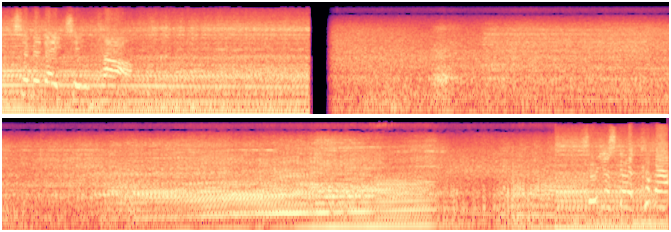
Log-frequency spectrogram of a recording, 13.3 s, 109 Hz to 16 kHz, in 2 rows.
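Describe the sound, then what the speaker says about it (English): A Ford Escort Mk2 drives at full speed on a road, its engine droning loudly and steadily with strong vibration, briefly cut off near the start, with a person talking over the noise. "It's noisy, it's vibrating, it's a full speed, it's an intimidating car."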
